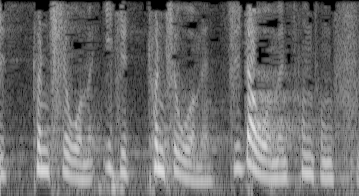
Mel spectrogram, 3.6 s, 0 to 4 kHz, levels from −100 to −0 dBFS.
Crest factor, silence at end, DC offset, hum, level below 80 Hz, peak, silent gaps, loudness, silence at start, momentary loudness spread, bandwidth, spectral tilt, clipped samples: 18 dB; 0 s; under 0.1%; none; -48 dBFS; -6 dBFS; none; -24 LUFS; 0 s; 11 LU; 4 kHz; -11 dB/octave; under 0.1%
